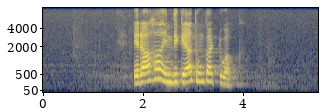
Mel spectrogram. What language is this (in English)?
Sinhala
